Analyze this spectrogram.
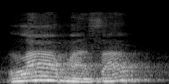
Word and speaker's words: lamasa: Jadi lamasanya dibaca pendek, Pak. Lamasa. Kalau kita kan bacanya lamasa, gitu ya. Nah, lamasa di situ dalam mazhab Hanafi dibacanya pendek.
